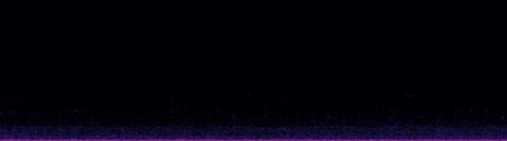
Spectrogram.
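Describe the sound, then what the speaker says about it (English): A car engine idles on aftermarket, non-stock exhaust pipes, a steady, close, low rumbling burble that holds even throughout with no talking. "the sound is good right off the bat as soon as I flick that start button"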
